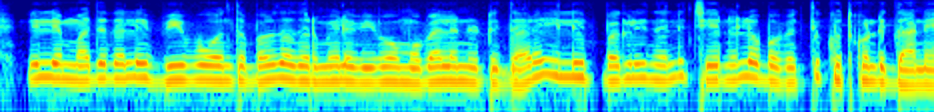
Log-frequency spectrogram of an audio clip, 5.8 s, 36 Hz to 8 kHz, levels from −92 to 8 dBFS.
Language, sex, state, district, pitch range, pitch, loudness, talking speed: Kannada, male, Karnataka, Bellary, 160-185 Hz, 170 Hz, -23 LUFS, 175 wpm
